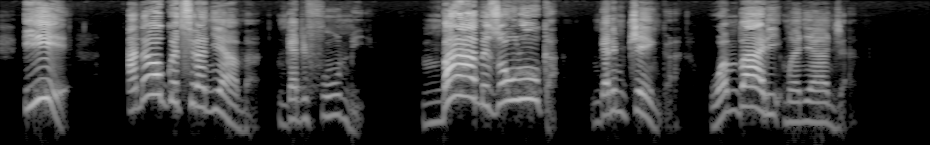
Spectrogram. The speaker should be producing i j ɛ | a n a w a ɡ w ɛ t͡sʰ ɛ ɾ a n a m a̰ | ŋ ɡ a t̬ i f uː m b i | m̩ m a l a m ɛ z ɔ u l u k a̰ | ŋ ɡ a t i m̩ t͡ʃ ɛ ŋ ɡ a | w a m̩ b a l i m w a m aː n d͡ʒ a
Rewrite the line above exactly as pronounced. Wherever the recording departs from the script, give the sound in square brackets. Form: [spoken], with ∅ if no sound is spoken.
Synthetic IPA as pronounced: i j ɛ | a n a w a ɡ w ɛ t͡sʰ ɛ ɾ a [ɲ] a m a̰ | ŋ ɡ a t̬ i f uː m b i | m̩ [b] a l a m ɛ z ɔ u l u k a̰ | ŋ ɡ a t i m̩ t͡ʃ ɛ ŋ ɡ a | w a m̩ b a l i m w a [ɲ] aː n d͡ʒ a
